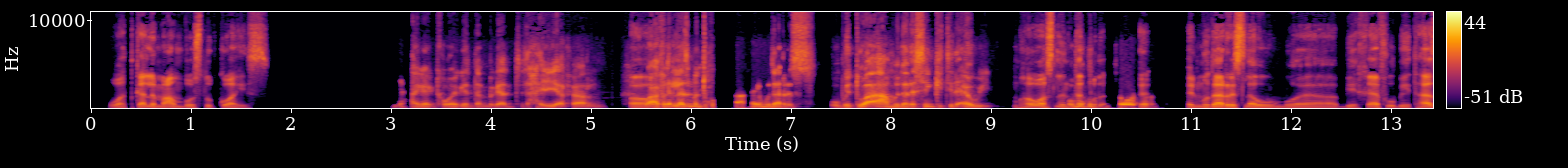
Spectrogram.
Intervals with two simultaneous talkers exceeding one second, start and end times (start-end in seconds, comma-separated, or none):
none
